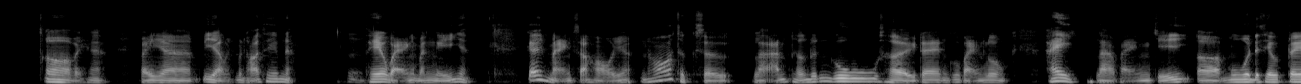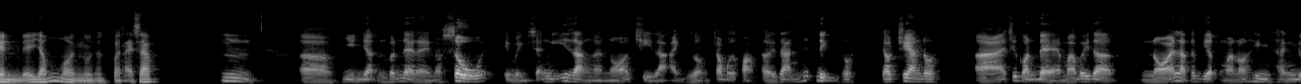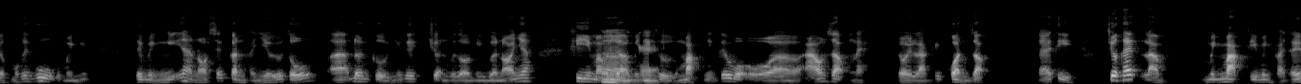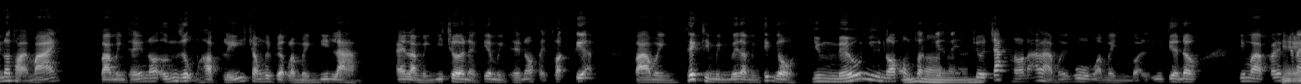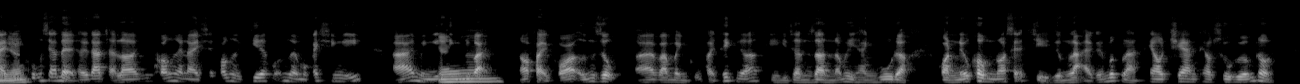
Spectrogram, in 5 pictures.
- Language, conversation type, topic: Vietnamese, podcast, Mạng xã hội thay đổi cách bạn ăn mặc như thế nào?
- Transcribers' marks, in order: tapping; in English: "trend"; in English: "trend"; in English: "trend"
